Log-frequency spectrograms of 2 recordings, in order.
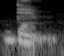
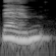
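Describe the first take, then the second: First: It begins with a hard d sound. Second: It begins with a soft th sound. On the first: The speaker calls it wrong. "I would say them" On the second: The speaker calls it right. "instead of saying them"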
